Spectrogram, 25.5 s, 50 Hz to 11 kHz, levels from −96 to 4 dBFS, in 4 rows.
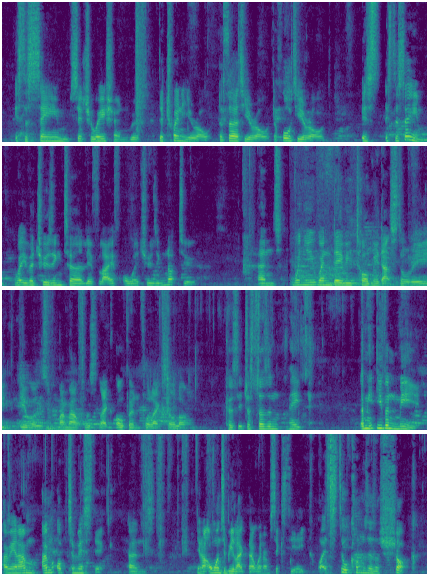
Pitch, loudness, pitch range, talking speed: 160 Hz, -25 LUFS, 140-180 Hz, 185 wpm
